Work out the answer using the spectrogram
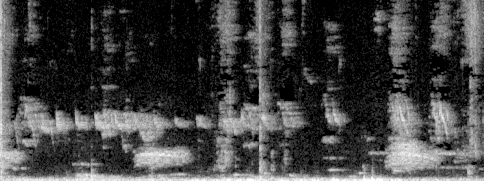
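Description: Birds calling, one call about every two to three seconds with thinner chirps in between, over a low rumble with a couple of thuds just past halfway.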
